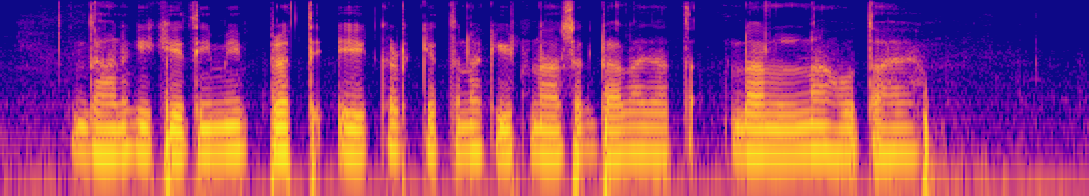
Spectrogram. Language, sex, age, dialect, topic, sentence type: Hindi, male, 60-100, Kanauji Braj Bhasha, agriculture, question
